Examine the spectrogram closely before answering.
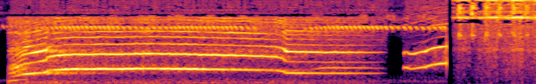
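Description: A long drawn-out howl that rises at the start, holds one steady pitch for a couple of seconds, then drops lower before fading out. A short rising cry follows about four seconds in.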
